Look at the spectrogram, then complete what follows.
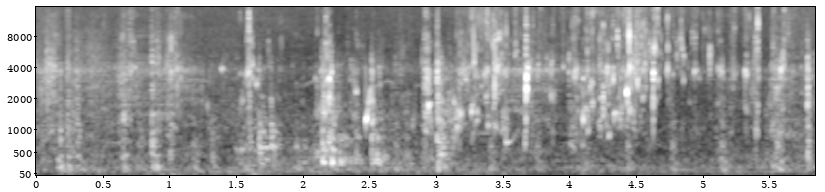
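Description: Irregular splashing and knocking of water and hands against a small wooden boat as a caught fish is handled and slipped back over the side into the water.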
